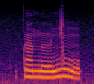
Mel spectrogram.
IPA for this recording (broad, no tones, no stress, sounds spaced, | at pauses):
t æ̃ n̪ ø ŋ͡ǀ ũ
